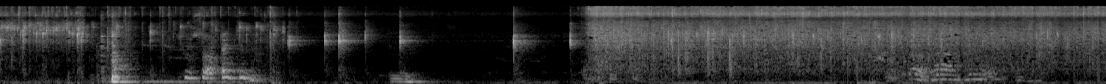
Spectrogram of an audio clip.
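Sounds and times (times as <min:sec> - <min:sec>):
food sizzling in hot oil: 0:00.0 - 0:03.7, 0:05.7 - 0:11.0.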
